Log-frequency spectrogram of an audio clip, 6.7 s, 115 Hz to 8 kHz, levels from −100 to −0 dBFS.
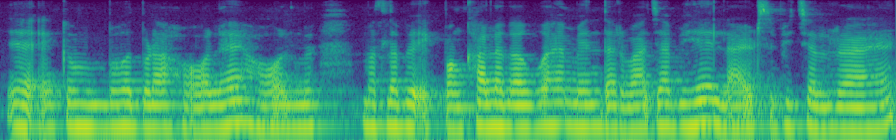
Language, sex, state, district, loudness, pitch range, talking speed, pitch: Hindi, female, Chandigarh, Chandigarh, -18 LUFS, 165-175 Hz, 205 wpm, 170 Hz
